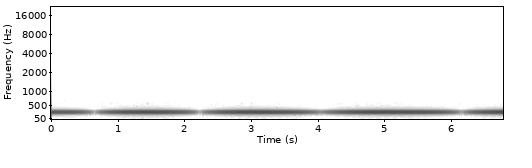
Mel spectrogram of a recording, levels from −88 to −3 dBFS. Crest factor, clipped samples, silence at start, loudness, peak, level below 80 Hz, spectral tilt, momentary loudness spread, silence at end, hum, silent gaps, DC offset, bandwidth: 6 dB; under 0.1%; 0 s; -37 LUFS; -30 dBFS; under -90 dBFS; -10.5 dB/octave; 12 LU; 0 s; none; none; under 0.1%; 0.6 kHz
